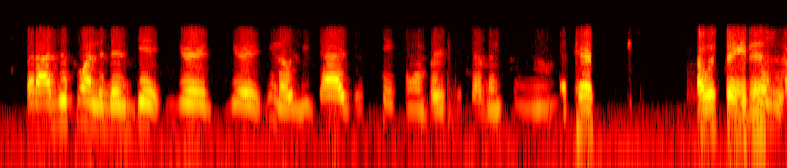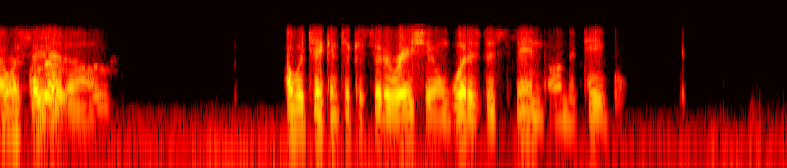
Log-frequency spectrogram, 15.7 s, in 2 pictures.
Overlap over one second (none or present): present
